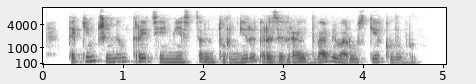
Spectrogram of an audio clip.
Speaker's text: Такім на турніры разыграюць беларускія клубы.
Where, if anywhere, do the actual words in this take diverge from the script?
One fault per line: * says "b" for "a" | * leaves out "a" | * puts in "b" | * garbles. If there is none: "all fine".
* puts in "чынам трэцяе месца"
* puts in "два"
